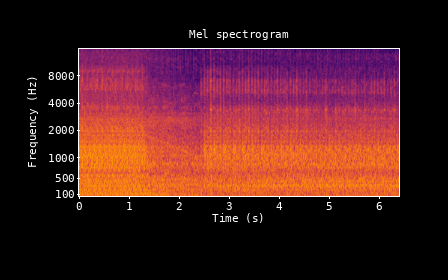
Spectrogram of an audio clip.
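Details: DAF CF diesel after fuel pressure control valve replacement: brief rise then even, steady idle with regular clatter, no misses or hunting; injector correction value dropped about 20%.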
